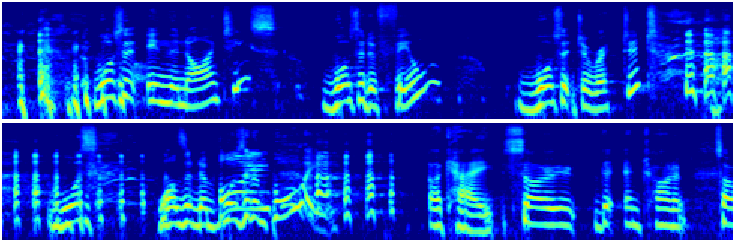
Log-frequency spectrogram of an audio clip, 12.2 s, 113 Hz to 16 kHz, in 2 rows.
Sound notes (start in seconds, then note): 5.7 laughs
